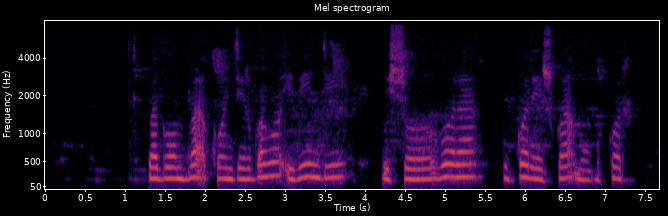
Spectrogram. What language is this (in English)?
Kinyarwanda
